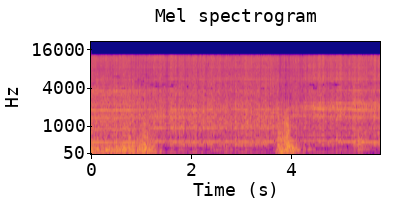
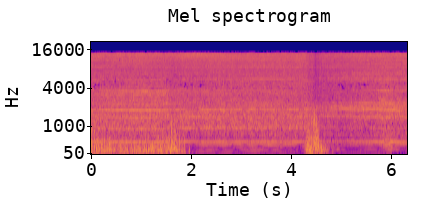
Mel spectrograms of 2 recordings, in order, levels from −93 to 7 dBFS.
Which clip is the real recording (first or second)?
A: second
